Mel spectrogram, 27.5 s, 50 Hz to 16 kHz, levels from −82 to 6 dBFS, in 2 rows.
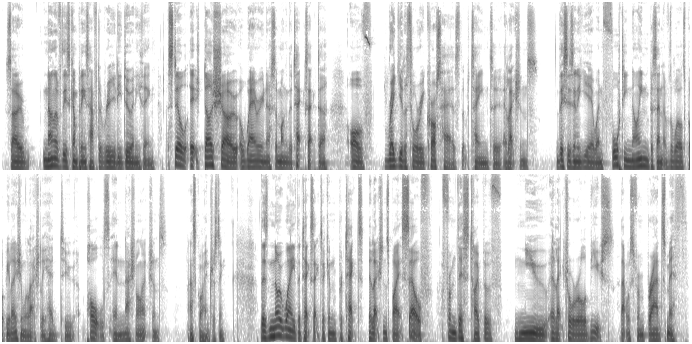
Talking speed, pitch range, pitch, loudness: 155 wpm, 80-95 Hz, 85 Hz, -23 LUFS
